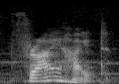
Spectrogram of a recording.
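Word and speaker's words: Freiheit: mean something else like this word and the pronunciation would be fry height like we talked about suffixes in the with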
